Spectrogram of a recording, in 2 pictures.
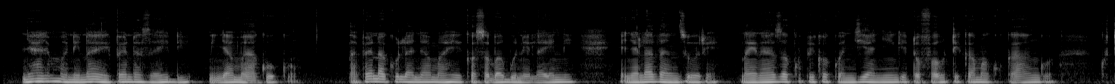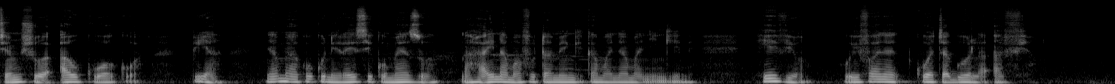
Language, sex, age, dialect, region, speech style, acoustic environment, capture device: Swahili, male, 18-24, Kenya - Nairobi Sheng-influenced, Kenya, relaxed, silence, desktop / Windows / Chrome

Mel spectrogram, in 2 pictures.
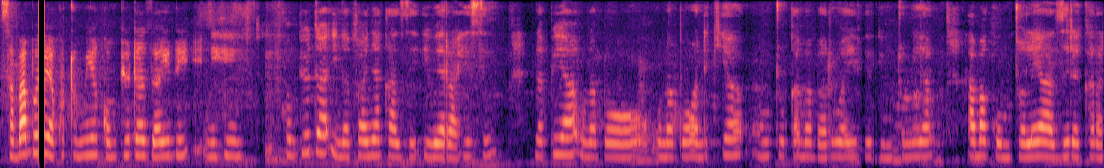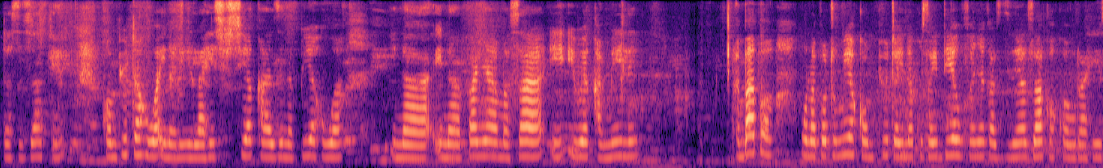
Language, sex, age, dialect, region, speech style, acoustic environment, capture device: Swahili, female, 18-24, Kenya - Nairobi Sheng-influenced, Kenya, happy, people talking, mobile / Linux / Chrome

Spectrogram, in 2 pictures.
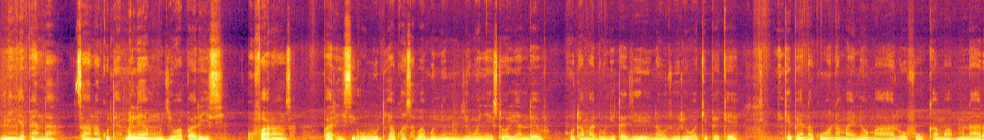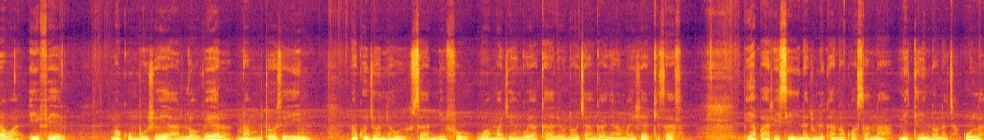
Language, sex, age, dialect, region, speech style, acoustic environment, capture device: Swahili, male, 18-24, Kenya - Nairobi Sheng-influenced, Kenya, relaxed, nature; silence; appliances, mobile / Linux / Chrome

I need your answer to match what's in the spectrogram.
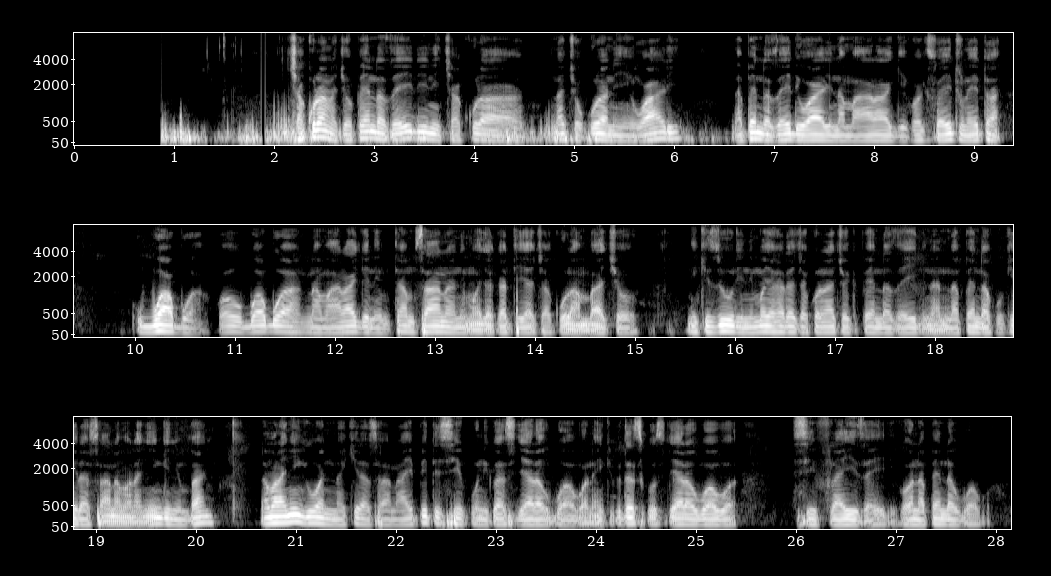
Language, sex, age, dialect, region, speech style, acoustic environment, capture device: Swahili, male, 25-34, Kenya - Nairobi Sheng-influenced, Kenya, happy, nature, mobile / Linux / Chrome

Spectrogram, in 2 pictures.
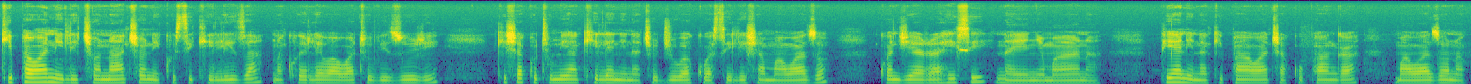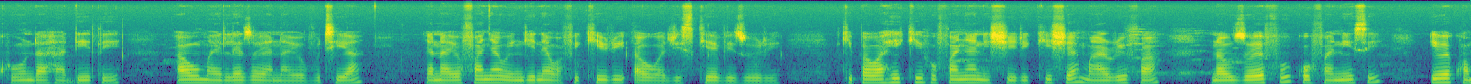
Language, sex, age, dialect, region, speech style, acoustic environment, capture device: Swahili, female, 18-24, Kenya - Mombasa, Kenya, focused, silence, mobile / Linux / Chrome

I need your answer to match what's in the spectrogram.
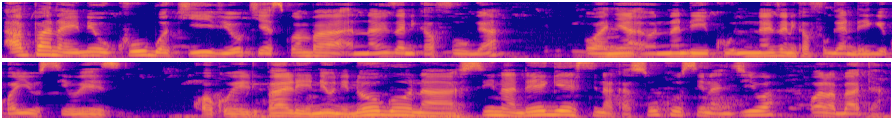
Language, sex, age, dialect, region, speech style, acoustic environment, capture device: Swahili, male, 25-34, Tanzania - Dar es Salaam, Tanzania, happy, nature; traffic, mobile / Linux / Chrome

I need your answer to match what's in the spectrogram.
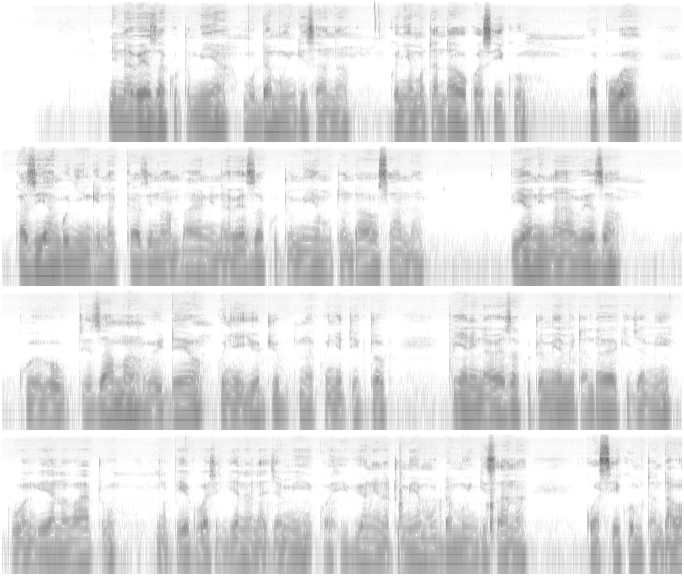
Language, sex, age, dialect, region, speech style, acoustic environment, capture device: Swahili, male, 18-24, Kenya - Nairobi Sheng-influenced, Kenya, focused; relaxed, people talking; nature, mobile / Linux / Chrome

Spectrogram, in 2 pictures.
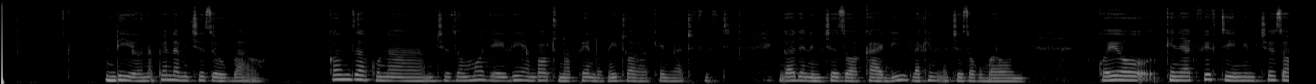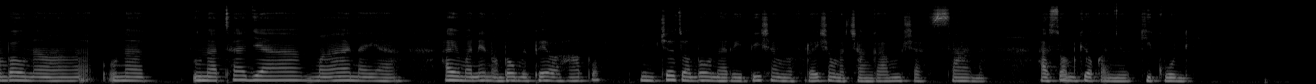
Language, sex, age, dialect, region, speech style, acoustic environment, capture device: Swahili, female, 35-44, Kenya - Nairobi Sheng-influenced, Kenya, focused, nature; silence; appliances, desktop / Windows / Chrome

